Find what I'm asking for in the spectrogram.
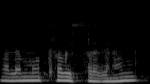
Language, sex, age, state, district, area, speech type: Malayalam, female, 60+, Kerala, Wayanad, rural, spontaneous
